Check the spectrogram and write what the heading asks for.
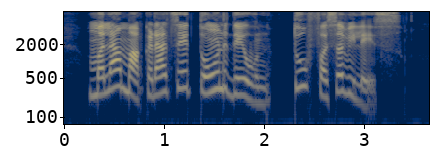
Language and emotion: Marathi, neutral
